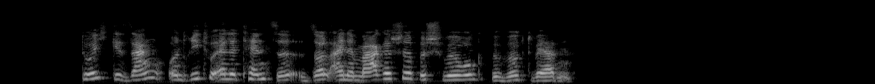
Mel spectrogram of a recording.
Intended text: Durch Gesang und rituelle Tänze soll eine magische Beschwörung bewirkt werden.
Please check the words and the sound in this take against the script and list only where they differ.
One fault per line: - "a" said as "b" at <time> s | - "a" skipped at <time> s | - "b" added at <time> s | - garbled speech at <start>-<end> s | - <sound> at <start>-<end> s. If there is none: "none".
none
